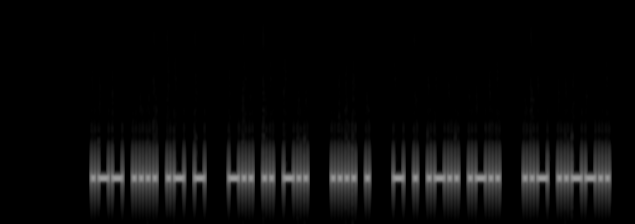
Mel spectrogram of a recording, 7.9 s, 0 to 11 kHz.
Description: Morse code, heard as a keyed tone, about 28 wpm, 700 Hz. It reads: WHAT DID HE TELL U?
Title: Sentences from Top 200 Words and Abbreviations 28wpm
